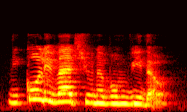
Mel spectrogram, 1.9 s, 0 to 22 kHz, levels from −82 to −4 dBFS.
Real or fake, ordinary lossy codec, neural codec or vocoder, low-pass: fake; none; vocoder, 24 kHz, 100 mel bands, Vocos; 7.2 kHz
